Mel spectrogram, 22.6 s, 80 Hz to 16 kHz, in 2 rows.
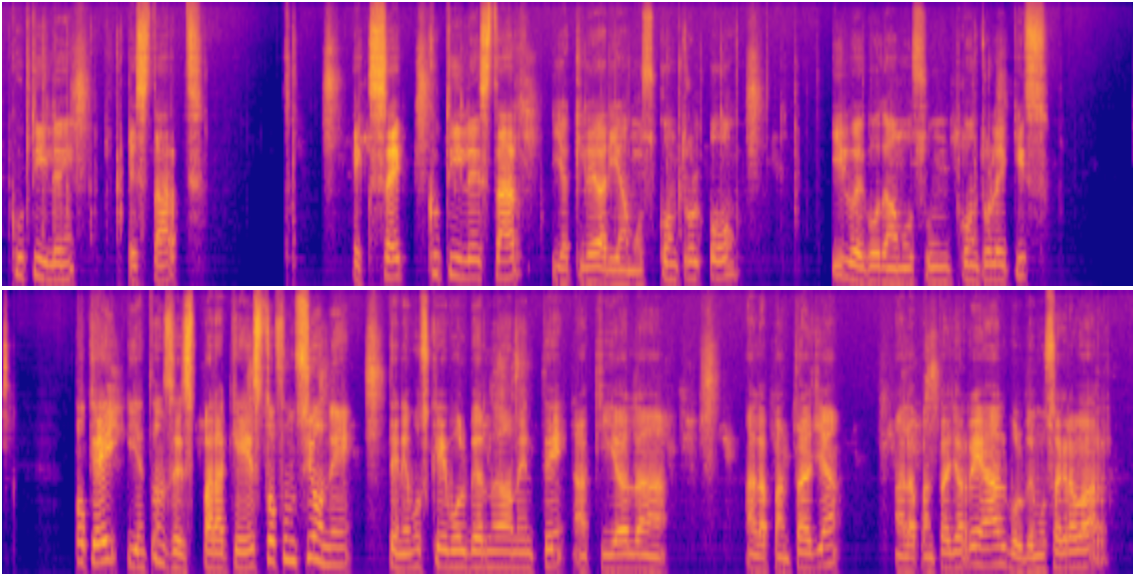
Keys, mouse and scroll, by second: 0.0-3.1 typing, 6.3 ctrl+o, 7.0 Return, 9.3 ctrl+x.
